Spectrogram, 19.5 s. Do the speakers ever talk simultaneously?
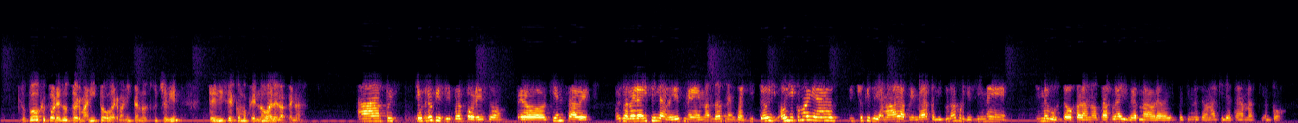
No

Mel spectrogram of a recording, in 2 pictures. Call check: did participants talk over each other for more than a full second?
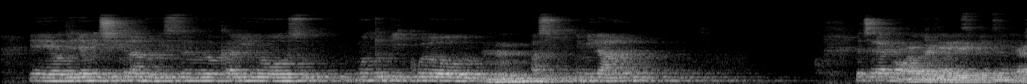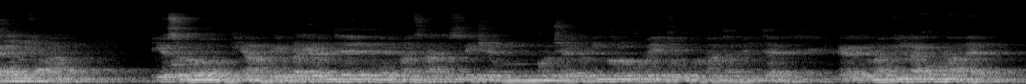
Yes, from 8.9 s

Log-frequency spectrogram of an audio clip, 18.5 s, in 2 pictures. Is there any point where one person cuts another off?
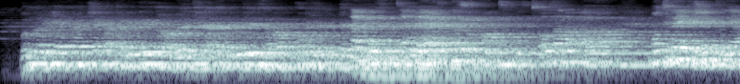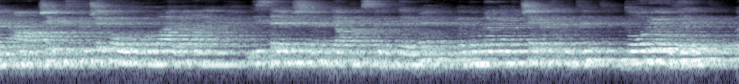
Yes, from 4.4 s

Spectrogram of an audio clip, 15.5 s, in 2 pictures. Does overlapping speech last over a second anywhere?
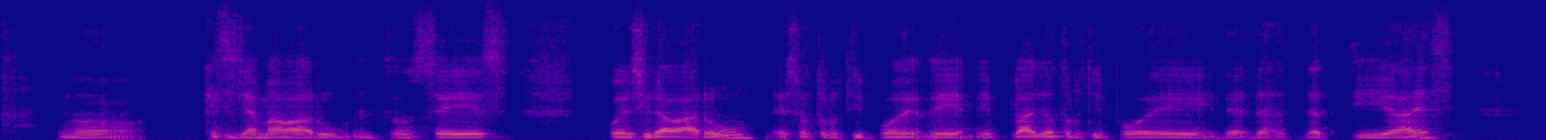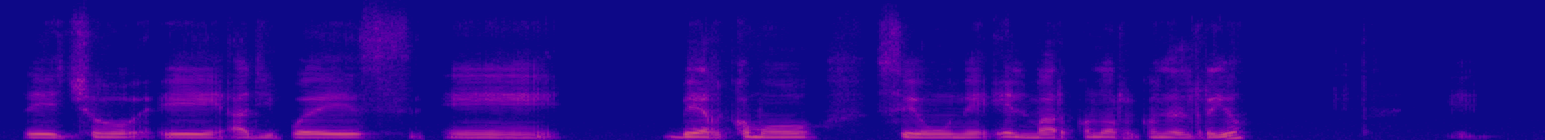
No

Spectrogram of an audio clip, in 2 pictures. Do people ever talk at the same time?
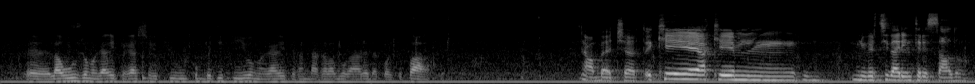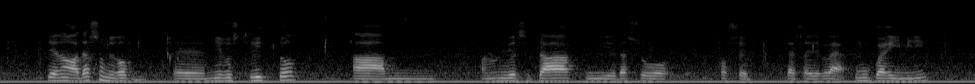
No

